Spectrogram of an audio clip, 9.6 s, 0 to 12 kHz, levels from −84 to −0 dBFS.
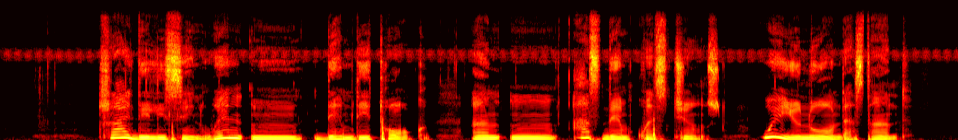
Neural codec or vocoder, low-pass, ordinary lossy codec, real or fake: none; 10.8 kHz; none; real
